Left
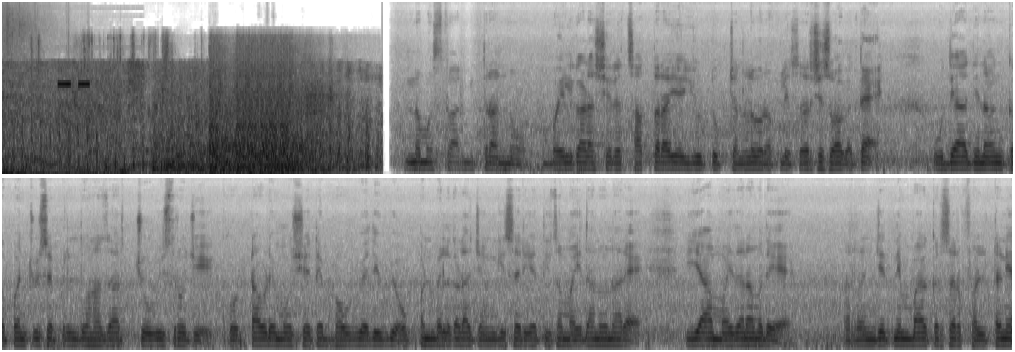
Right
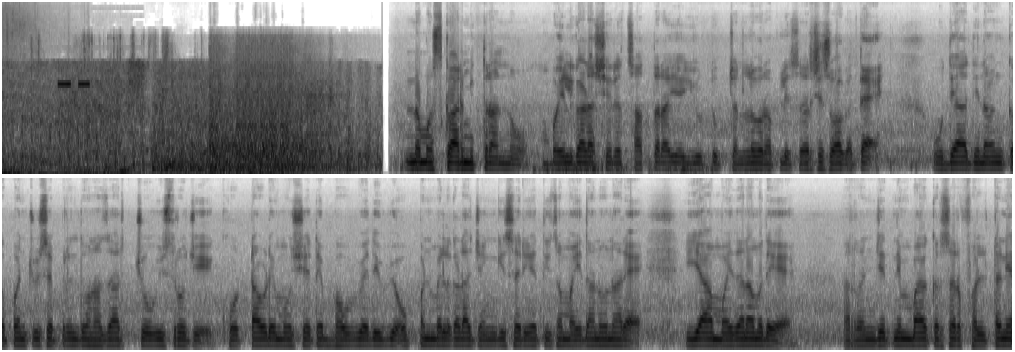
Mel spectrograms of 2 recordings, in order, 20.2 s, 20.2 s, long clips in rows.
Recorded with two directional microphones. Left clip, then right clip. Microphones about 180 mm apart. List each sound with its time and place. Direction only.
0.0 s music: centre (ahead or behind)
4.3 s speech: 60° right (ahead or behind)
5.5 s speech: 40° right (ahead or behind); by 6.9 s 20° right (ahead or behind)
7.3 s speech: 35° right (ahead or behind); by 20.1 s 20° right (ahead or behind)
